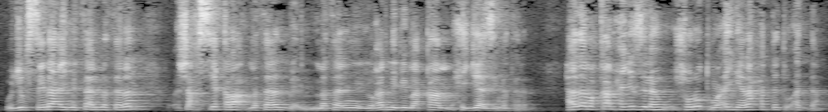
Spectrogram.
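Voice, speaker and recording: Guy lecturing quick, gravelly voice, echoey room. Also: fairly high pitch. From Algeria. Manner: animated, argumentative, asks rhetorical questions. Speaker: lecturer on Quran study. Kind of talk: religious lecture.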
